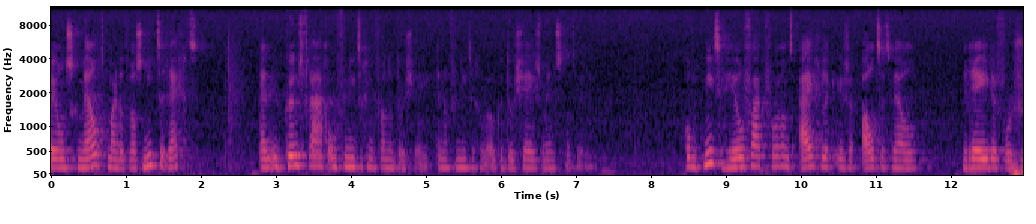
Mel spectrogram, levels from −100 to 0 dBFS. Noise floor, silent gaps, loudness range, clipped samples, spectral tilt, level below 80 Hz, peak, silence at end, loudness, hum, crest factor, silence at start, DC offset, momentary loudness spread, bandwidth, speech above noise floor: -67 dBFS; none; 8 LU; under 0.1%; -5 dB/octave; -64 dBFS; -28 dBFS; 0 s; -46 LUFS; none; 18 dB; 0 s; under 0.1%; 21 LU; 11.5 kHz; 22 dB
